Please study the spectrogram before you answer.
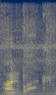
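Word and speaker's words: en bloc: Examples include, but are not limited to, full moon, half moon, stripper clip, or onblock clip. It's spelled n block, but it's pronounced onblock.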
